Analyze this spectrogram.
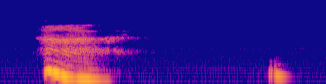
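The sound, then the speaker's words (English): A big, deep breath taken during a guided relaxation with hands on hearts, let out as a voiced sigh that falls in pitch. After a pause comes a short, low vocal sound. “we put our hand on our hearts and take a big, deep breath”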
